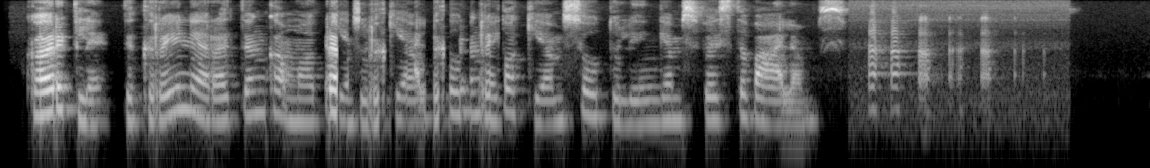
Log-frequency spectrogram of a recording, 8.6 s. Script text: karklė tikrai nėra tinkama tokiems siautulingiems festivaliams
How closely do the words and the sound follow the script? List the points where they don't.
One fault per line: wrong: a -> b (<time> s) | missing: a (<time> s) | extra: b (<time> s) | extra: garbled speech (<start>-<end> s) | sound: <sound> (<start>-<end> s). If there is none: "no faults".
extra: garbled speech (2.4-3.8 s)
sound: laugh (6.5-7.9 s)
